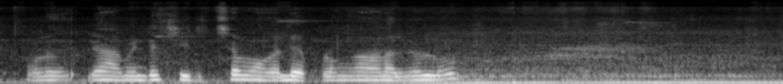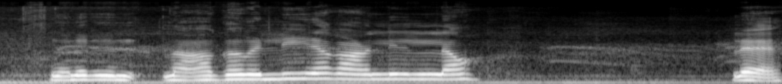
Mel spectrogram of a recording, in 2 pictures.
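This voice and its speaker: A woman with a Malayali accent, chatting casually in a family vlog and teasing her child, her voice rough from a lasting cold. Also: medium pitch, steady tone, unhurried, pauses often, darkish tone, slight background noise. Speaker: vlogger, mother. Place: outdoors.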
